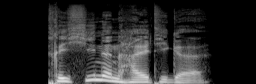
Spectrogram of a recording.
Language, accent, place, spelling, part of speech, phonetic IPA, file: German, Germany, Berlin, trichinenhaltige, adjective, [tʁɪˈçiːnənˌhaltɪɡə], De-trichinenhaltige.ogg
- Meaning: inflection of trichinenhaltig: 1. strong/mixed nominative/accusative feminine singular 2. strong nominative/accusative plural 3. weak nominative all-gender singular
